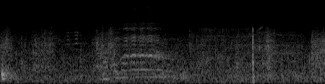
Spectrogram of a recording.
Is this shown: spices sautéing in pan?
no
